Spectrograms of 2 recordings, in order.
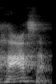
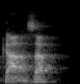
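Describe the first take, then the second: First: The word begins with a breathy h sound. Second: The word begins with a hard k sound. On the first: This is how someone from Tuscany says it. The speaker calls it wrong. "Quando che un toscano eh, dice la, la hasa" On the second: This is standard Italian. The speaker calls it right. "io abito in una casa"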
